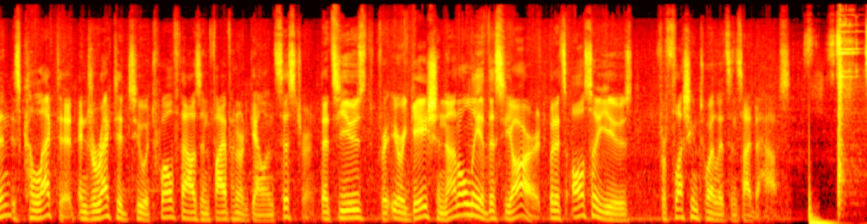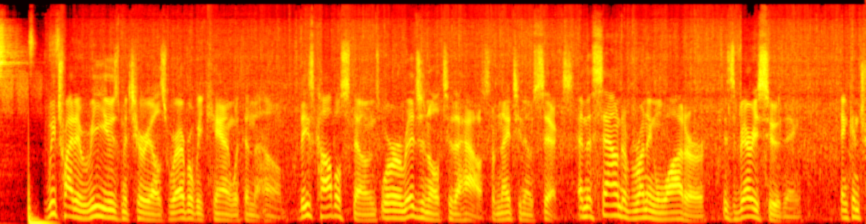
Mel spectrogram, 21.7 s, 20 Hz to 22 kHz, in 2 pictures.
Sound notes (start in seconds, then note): 17.1 water trickling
